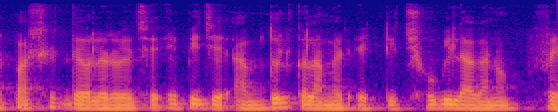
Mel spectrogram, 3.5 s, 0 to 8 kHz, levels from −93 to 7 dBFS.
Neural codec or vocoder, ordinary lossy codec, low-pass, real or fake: none; none; 7.2 kHz; real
